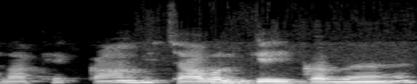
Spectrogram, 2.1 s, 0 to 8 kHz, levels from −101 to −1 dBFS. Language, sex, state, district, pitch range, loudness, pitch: Hindi, male, Bihar, Jamui, 135-155 Hz, -14 LUFS, 145 Hz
